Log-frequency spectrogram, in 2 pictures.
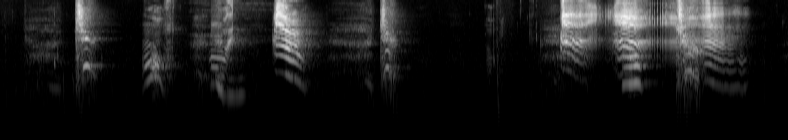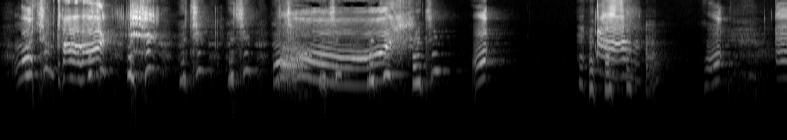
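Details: Adult mother making sharp sneeze-like "achoo" bursts, answered by an infant's squealing laughter; sneezing.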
